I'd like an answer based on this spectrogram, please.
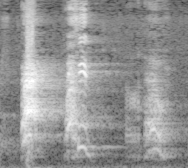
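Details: Jack Russell Terrier puppy Neo playing indoors after being let out of his cage; one loud bark followed by a softer throaty yap and a low grumbling growl, with human speech close by.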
